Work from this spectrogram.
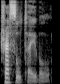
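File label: "trestle table", British English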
